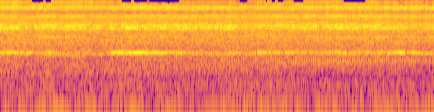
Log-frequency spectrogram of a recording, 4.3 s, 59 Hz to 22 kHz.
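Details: 1984 Chevy K20 with 350 V8 after sitting 7 years, following spark plug and oil change: even steady low rumble, no misses, knocks or ticks, settling in well; normal idle.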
